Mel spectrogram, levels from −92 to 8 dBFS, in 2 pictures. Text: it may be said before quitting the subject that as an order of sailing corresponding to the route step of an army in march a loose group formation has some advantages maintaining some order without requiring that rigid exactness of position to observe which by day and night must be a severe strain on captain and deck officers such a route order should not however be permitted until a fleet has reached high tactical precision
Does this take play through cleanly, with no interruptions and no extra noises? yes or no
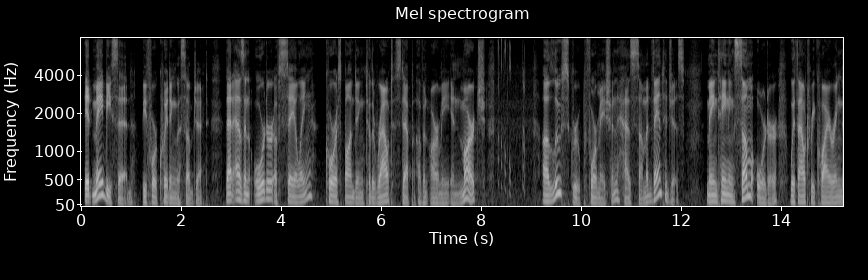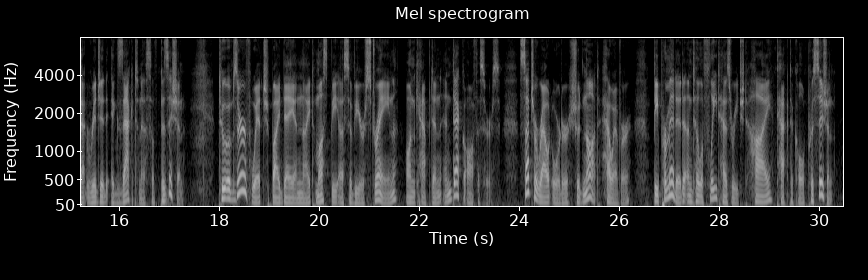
no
